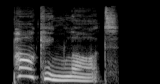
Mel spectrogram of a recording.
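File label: "parking lot", British English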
